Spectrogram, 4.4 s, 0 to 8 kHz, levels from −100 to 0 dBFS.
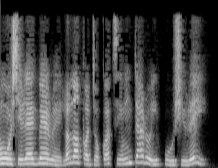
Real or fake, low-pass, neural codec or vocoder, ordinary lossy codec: fake; 7.2 kHz; codec, 16 kHz, about 1 kbps, DyCAST, with the encoder's durations; MP3, 32 kbps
